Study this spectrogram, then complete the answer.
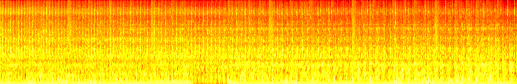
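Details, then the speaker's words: Diesel engine after repair of runaway (throttle rising on its own despite new nozzles), now steady even single-cylinder thump with no high-pitched sound and no smoke, more stable than before; normal running. "OK, amis diesel, enfin le moteur diesel est revenu à la normale , dès le son, il n'y a plus de son aigu, puis la fumée a disparu du tout, et le le son est plus stable qu'avant"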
